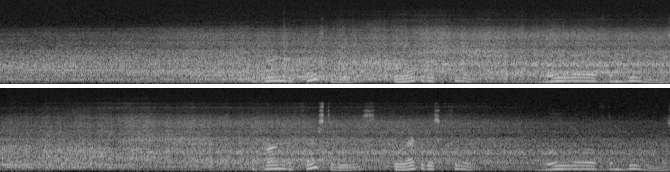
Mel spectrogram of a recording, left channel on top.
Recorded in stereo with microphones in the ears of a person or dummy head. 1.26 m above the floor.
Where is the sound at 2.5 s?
65° right (ahead or behind).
